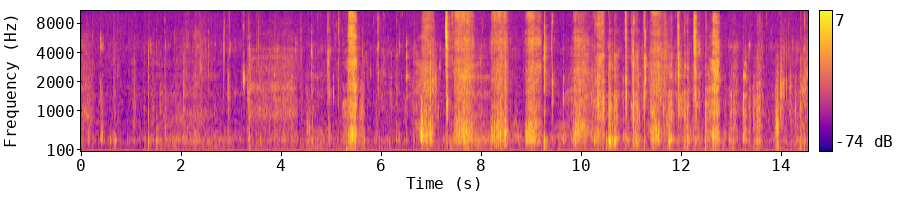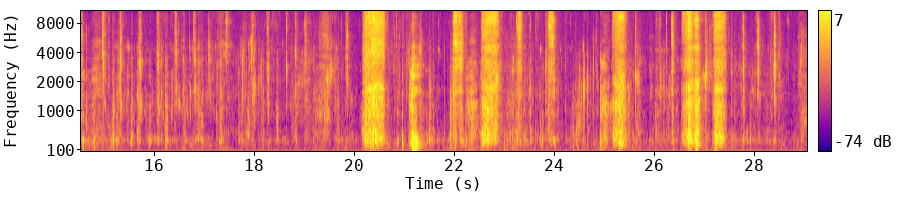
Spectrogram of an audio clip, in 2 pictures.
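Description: Close-miked eating sounds of two people at a meal of buckwheat noodles: chewing with many small wet clicks. From about two-thirds of the way in come a run of much louder, sharper bites and crunches.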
